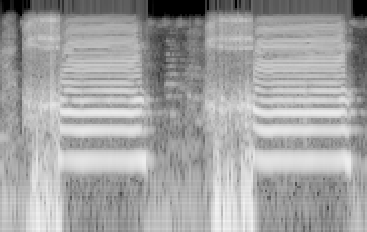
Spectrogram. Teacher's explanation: خا کی ادائیگی میں زبان کی جڑ کو تالو کی طرف بلند کرتے ہوئے موٹی آواز میں پڑھیں، یعنی خا۔ آئیے مشق کیجیے۔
